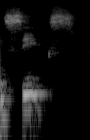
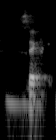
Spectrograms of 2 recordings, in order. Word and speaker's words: Sikh: You see, I've, I've seen Sikhs, you know, with in a turban mm-hmm. and, and their uniform and that kind of thing. Excuse me, Sikhs. – Mm-hmm. – It's pronounced Sikh. Sick, sick, sick.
